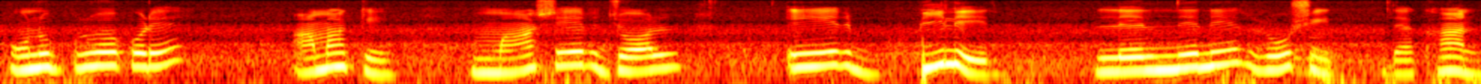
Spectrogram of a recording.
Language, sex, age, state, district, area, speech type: Bengali, female, 45-60, West Bengal, North 24 Parganas, urban, read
